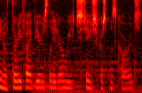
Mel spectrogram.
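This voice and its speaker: A woman's gentle tone with an American accent at a moderate pace, music in the background. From Connecticut. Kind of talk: interview answer. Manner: gentle, reflective.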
